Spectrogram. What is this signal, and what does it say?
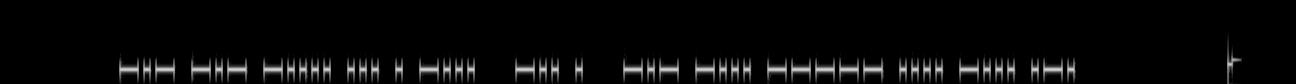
Morse code, heard as a keyed tone, about 20 wpm, 700 Hz. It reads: KK6SEB DE KB0HBR
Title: USA Callsign DE Callsign - 6 Characters - 20wpm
